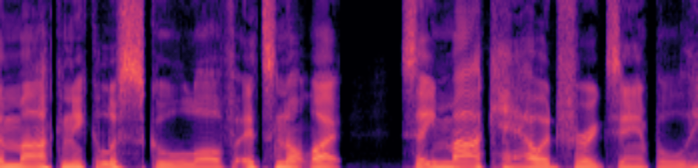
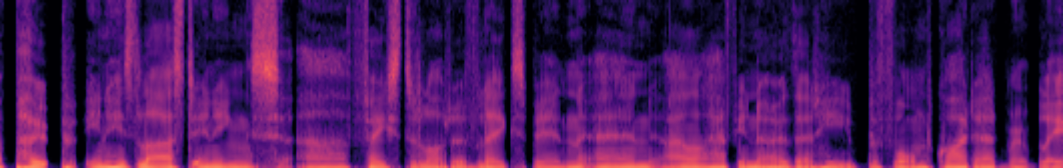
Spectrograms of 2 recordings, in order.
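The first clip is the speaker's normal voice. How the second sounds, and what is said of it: Subtle put-on British commentator accent. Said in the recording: “in that British accent, yeah. It's more subtle”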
